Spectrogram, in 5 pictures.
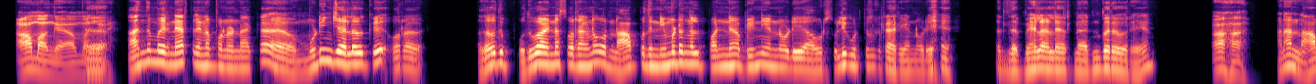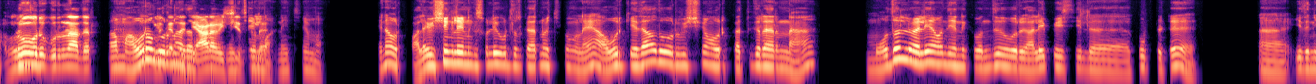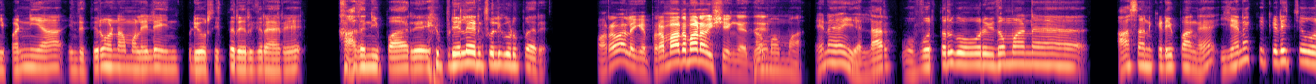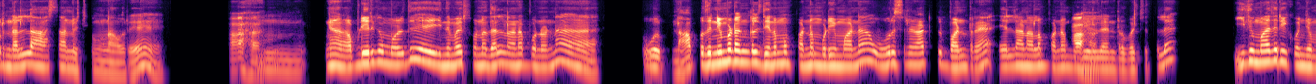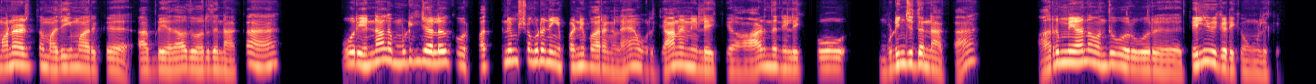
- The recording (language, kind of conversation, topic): Tamil, podcast, அழுத்தம் அதிகமான நாளை நீங்கள் எப்படிச் சமாளிக்கிறீர்கள்?
- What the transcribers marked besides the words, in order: laughing while speaking: "என்னோடய அந்த மேலாளர் நண்பர் அவரு"; laughing while speaking: "உங்களுக்கு அந்த தியான விஷயத்தில"; laughing while speaking: "திருவண்ணாமலையில ன் இப்படி ஒரு சித்தர் … எனக்கு சொல்லிக் கொடுப்பாரு"; surprised: "பிரமாதமான விஷயங்க அது"; surprised: "ஆஹா!"; surprised: "ஆஹா!"; other background noise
